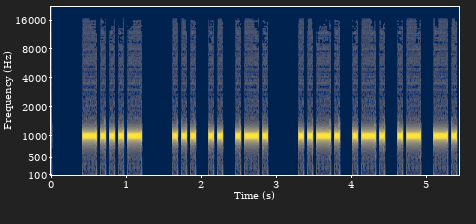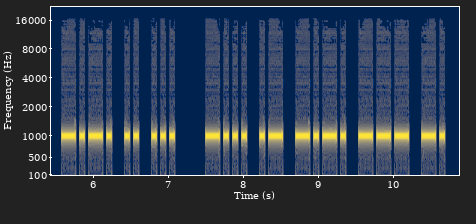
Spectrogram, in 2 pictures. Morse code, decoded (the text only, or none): <BT> SIR FRANCIS BACON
